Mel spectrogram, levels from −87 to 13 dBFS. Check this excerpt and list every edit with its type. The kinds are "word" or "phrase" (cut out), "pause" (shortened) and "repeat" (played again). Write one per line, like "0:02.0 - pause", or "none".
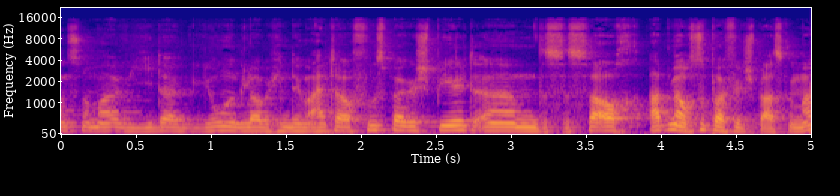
0:03.3 - repeat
